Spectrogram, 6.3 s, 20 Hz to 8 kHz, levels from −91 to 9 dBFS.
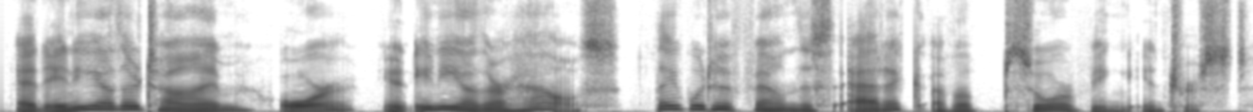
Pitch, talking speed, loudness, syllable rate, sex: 180 Hz, 170 wpm, -19 LUFS, 5.0 syllables/s, female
